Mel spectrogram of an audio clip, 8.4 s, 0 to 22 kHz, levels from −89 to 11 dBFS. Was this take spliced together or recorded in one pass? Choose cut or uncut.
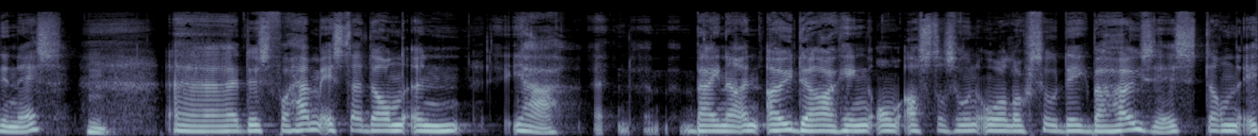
uncut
